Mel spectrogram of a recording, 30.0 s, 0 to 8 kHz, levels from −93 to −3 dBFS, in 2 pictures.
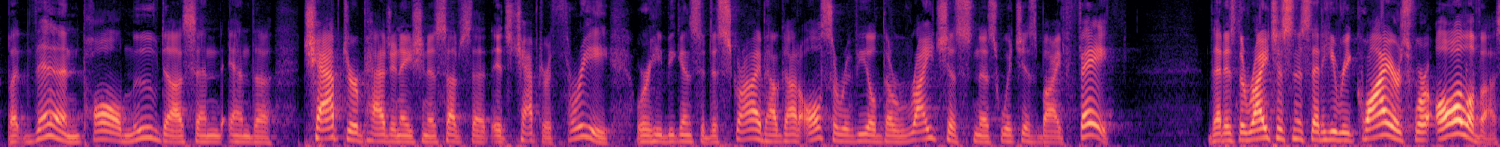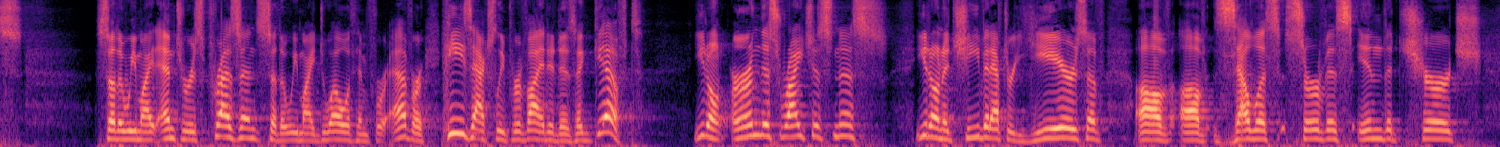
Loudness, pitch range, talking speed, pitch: -21 LUFS, 125-180 Hz, 160 wpm, 155 Hz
